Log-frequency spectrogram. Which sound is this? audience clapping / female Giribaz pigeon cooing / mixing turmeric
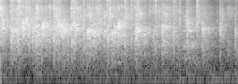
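audience clapping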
